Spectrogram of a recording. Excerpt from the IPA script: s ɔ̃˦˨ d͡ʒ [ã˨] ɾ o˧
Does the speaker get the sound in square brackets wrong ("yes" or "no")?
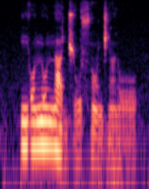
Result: yes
